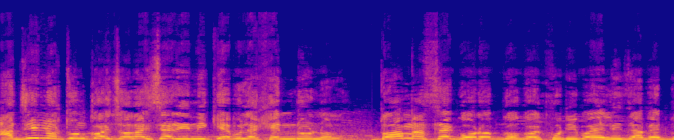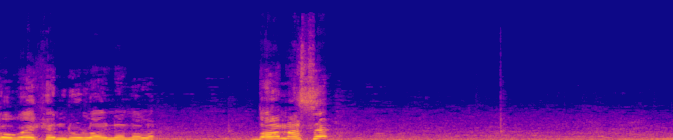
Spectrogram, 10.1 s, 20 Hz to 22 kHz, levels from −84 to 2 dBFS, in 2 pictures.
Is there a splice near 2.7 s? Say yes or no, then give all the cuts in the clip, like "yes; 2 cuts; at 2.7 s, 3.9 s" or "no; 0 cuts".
yes; 1 cut; at 2.7 s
